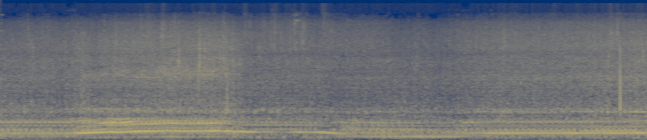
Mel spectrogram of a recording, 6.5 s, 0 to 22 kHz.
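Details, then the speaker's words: Toyota LN106 Hilux with 1UZ V8 swap and automatic, after fixing air leaks and lean fuel-supply issues, driving: deep even V8 pulls cleanly through rev rise, no spluttering or misfire; repair successful. "i definitely think that's been successful grows much nicer no spluttering way better"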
